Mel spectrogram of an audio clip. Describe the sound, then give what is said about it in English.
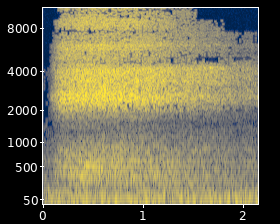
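A deep breath drawn in as one long airy hiss that swells quickly, then slowly eases over about two seconds, with no speech. “Hongi, breath in.”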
